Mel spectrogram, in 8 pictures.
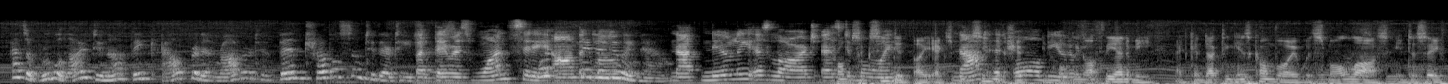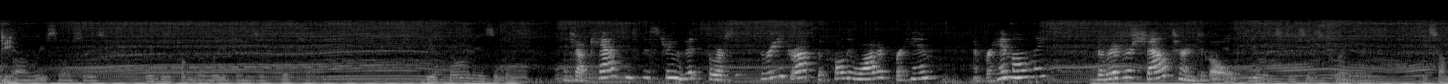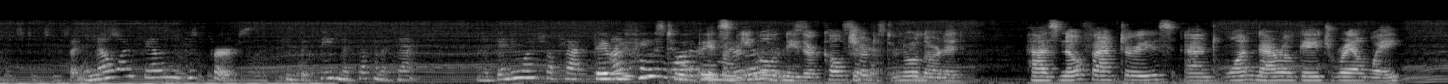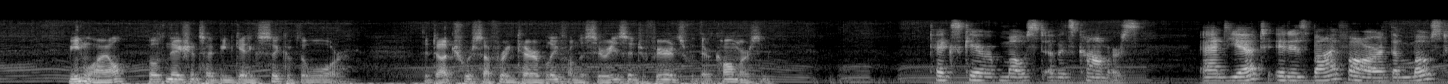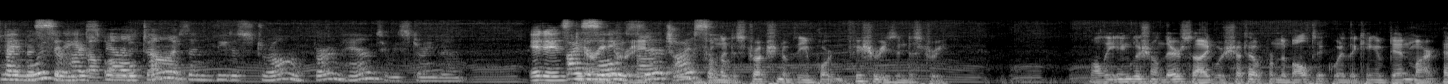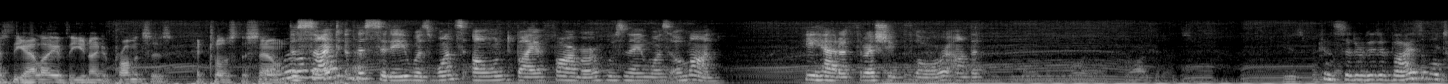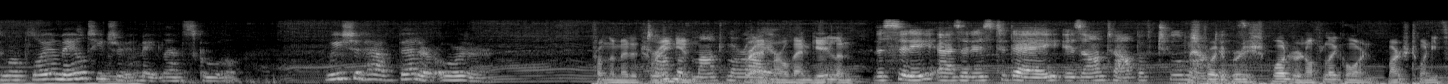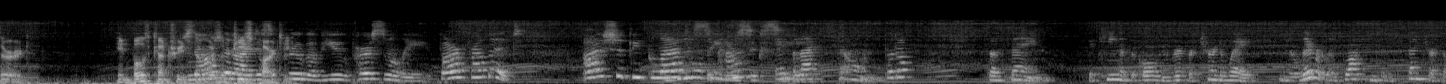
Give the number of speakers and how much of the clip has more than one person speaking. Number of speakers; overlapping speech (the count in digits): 5, about 27%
